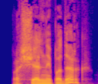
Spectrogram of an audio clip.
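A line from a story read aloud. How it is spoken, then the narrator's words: Quiet clarifying question. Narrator (Russian): уточняет тихо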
